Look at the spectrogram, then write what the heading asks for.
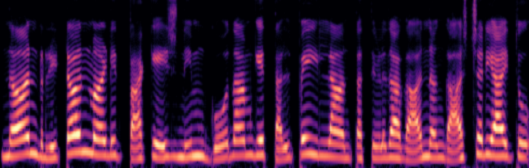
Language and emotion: Kannada, surprised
